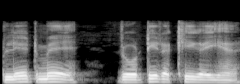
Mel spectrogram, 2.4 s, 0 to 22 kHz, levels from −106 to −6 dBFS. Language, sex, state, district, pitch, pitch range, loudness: Hindi, male, Bihar, Jamui, 125 Hz, 115-135 Hz, -17 LUFS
